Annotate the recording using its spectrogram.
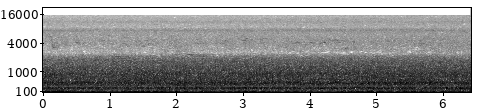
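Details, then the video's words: Arriving honey bee swarm being caught, giving a thick, even buzz of many wings layered over a low, steady hum. "catching a swarm of honey bees"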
